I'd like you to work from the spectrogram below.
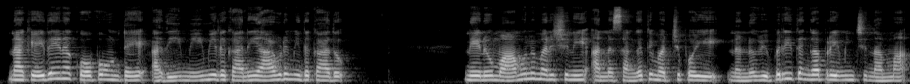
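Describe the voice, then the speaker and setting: A woman reading out a troubled young husband who turns urgent and commanding. His lines come in a mellow, warm tone from a storybook reading. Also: medium pitch, close to an everyday voice.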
